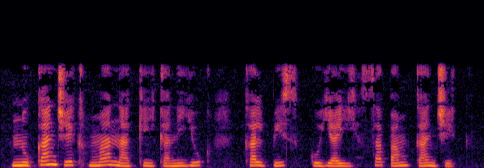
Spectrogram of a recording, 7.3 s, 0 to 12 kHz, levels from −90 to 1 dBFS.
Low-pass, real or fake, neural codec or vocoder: 7.2 kHz; real; none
